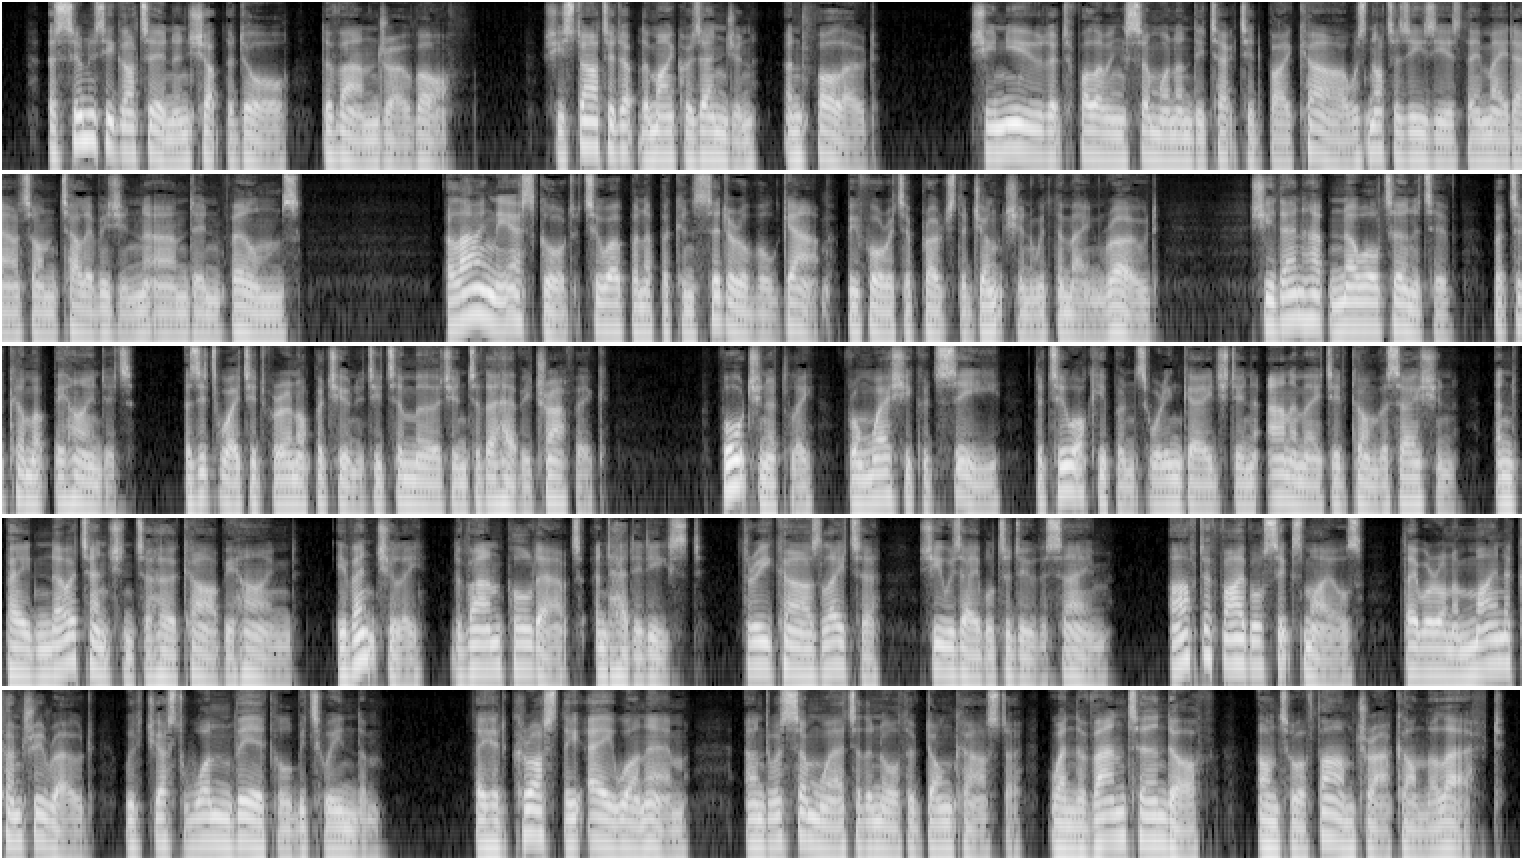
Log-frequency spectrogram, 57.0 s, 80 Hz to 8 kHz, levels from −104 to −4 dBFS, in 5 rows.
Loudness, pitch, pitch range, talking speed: -21 LUFS, 105 Hz, 95-120 Hz, 175 wpm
